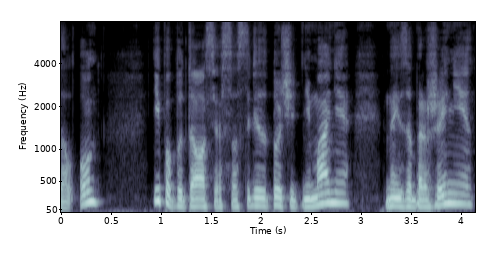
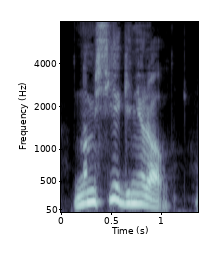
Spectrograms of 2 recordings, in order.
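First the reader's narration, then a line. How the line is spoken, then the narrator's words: Exclaiming Frenchman. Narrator (Russian): воскликнул француз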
